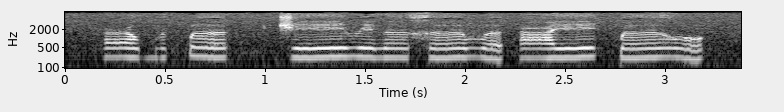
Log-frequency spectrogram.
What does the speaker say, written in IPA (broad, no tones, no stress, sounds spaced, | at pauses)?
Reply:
ʕ o b ə k͡p əː | t͡ʃ eː β e ð əː x əː v ə | ʕ eː k͡p əː ɣ o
